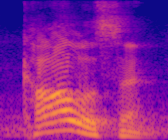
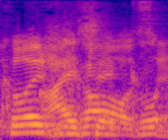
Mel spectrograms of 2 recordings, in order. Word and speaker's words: Collison: Collison. Collison. Did I say Collision? Well, he's not Collision. I said Collision last night.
